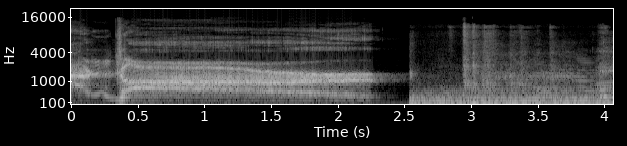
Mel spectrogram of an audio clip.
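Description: A drawn-out voice held on one note for about two seconds, then cut off abruptly. Quieter room noise with a few light knocks follows.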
